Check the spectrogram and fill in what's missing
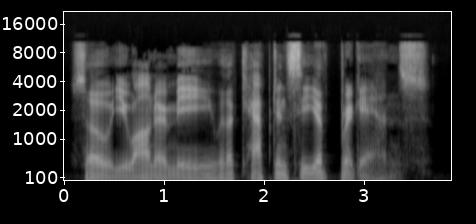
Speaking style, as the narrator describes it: sneered Balsamo

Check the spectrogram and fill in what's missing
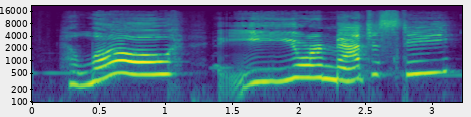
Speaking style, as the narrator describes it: called out

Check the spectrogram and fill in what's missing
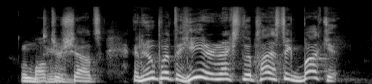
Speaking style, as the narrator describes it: Arthur shouts back

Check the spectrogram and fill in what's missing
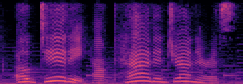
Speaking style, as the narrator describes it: cried Blanche half breathlessly

